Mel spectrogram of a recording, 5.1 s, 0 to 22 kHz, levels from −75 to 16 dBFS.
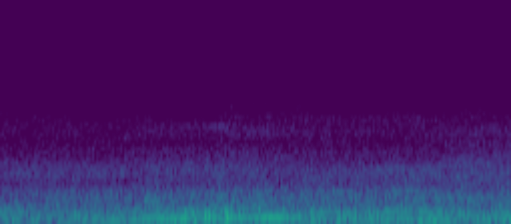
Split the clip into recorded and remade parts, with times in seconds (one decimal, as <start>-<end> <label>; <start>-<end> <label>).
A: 0.0-4.4 recorded; 4.4-5.1 remade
